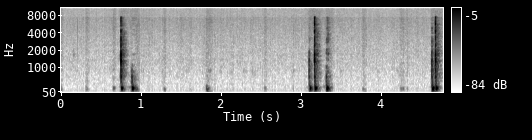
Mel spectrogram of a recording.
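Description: Computer mouse clicking: three pairs of sharp clicks, about a second in, about three seconds in and near the end, with fainter ticks between.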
